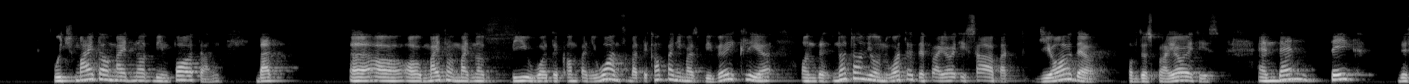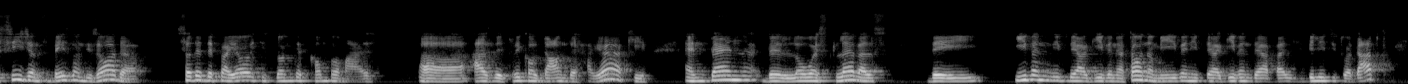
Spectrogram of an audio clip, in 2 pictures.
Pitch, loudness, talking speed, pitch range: 160 Hz, -21 LUFS, 180 wpm, 145-185 Hz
